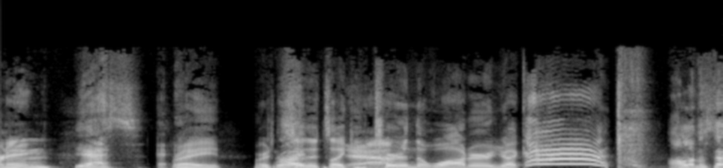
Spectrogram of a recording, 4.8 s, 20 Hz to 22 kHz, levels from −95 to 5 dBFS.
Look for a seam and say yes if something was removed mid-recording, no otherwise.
yes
